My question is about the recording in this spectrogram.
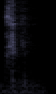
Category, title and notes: Sound effects > Objects / House appliances
OBJMisc-Samsung Galaxy Smartphone, CU Pocket Knife, Close Nicholas Judy TDC
A pocket knife closed.
close, foley, Phone-recording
